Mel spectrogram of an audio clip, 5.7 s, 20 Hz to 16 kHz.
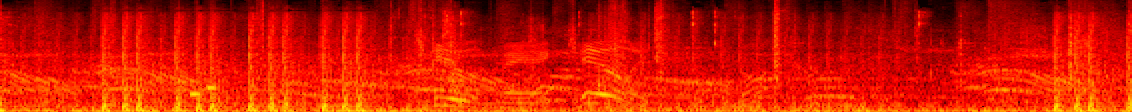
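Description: Rapid bursts of gunfire in the zombie shooter Left 4 Dead 2, repeated shots cracking through the whole stretch with game noise and occasional voices.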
